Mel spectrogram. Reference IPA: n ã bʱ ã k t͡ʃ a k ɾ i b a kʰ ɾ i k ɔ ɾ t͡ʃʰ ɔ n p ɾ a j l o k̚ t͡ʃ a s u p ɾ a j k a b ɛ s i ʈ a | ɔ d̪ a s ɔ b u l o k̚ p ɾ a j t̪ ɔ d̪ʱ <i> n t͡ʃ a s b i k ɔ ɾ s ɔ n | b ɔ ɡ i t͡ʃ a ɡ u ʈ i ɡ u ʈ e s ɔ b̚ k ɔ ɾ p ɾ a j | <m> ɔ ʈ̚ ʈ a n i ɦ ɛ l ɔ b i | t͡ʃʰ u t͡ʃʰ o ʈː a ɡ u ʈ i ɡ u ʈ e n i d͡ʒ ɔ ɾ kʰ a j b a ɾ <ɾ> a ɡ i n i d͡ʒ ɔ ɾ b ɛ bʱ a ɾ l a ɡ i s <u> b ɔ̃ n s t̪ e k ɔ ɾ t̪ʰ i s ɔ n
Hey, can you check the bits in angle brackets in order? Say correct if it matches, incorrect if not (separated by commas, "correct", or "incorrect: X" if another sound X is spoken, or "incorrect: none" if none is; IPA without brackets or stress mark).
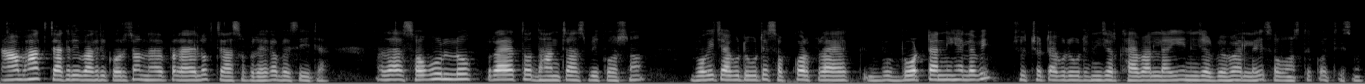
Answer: incorrect: a, incorrect: b, incorrect: l, incorrect: ɔ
